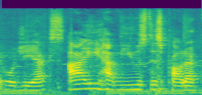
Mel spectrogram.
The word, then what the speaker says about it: OGX: body wash by organics or OGX is how you say oh gee X I have used this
